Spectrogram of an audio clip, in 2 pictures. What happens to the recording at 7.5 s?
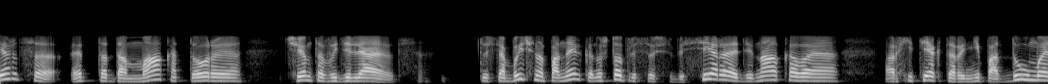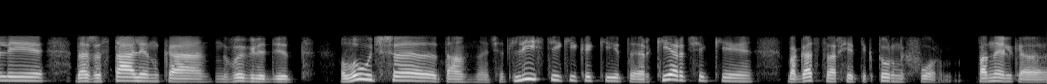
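Nothing goes wrong at 7.5 s: the speech carries on intact through that moment, with the G.711 telephone coding behaving as a normal phone line would.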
